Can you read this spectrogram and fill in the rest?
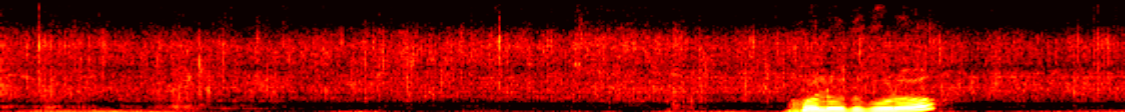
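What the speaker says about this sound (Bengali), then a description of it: "একটু ভালোভাবে আলুর সাথে নাড়াচাড়া করে দেখুন আমি ভেজে নিচ্ছি" Thin-cut potatoes fry and sizzle in a pan with salt, turmeric and Kashmiri chili powder, a steady hiss throughout, and a voice briefly speaks over it near the end.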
